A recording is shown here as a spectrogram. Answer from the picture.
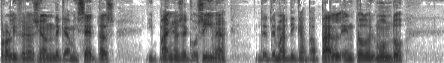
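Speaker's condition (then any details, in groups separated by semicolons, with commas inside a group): No condition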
